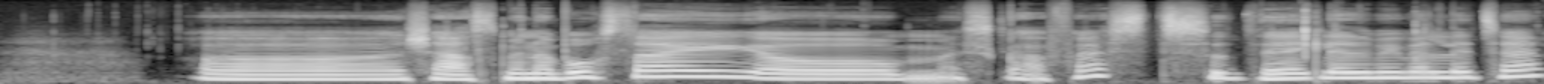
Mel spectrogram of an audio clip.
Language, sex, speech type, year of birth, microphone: Norwegian, female, spontaneous, 1990, Shure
